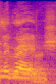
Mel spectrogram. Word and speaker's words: Le Grange: your surname completely so do i go with lagrange yeah that's fine that's that's that's no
